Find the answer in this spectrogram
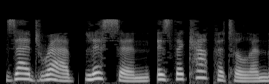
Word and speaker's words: Zagreb: Zagreb, Croatian pronunciation, Zreb, listen, is the capital and the largest city of Croatia.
